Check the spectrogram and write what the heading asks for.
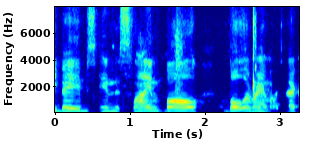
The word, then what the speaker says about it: Bowlerama: will be sorority babes in the slime ball bowlerama is that correct did I pronounce that correctly yeah um yeah bowlerama there we go Rama yeah so anyways we'll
